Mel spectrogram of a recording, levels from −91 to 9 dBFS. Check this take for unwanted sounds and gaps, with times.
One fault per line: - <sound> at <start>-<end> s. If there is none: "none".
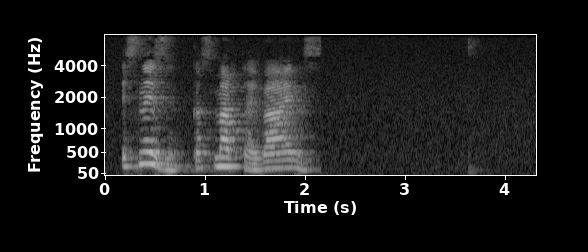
none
